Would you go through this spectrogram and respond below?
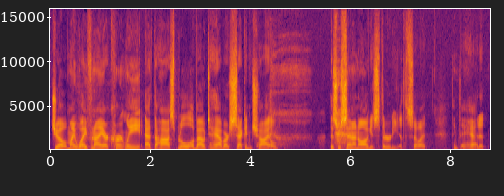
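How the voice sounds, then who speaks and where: A man hosting a laid-back podcast, reading listener mail and chatting loosely. His voice sits low and sounds smooth and clean. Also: expressive, moderate pace, fairly bright tone. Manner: easygoing, reads listener emails aloud. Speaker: podcast host. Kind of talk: casual chat.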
